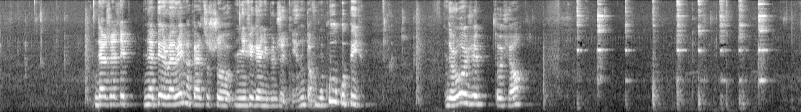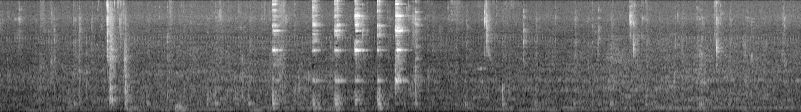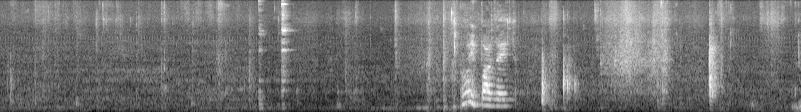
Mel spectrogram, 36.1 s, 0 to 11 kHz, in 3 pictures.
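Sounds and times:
spoon clinking against glass bowl: 8.7s - 9.6s, 10.2s - 11.7s, 16.1s - 18.3s, 27.9s - 28.5s.

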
